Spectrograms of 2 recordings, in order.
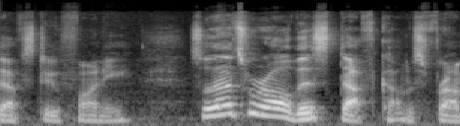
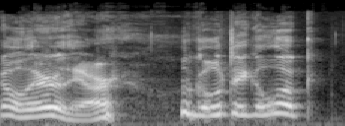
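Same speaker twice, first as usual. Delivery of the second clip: mocking high quote; 11 semitones higher, 5 dB louder than usual. Mimicking her pointing people out.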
